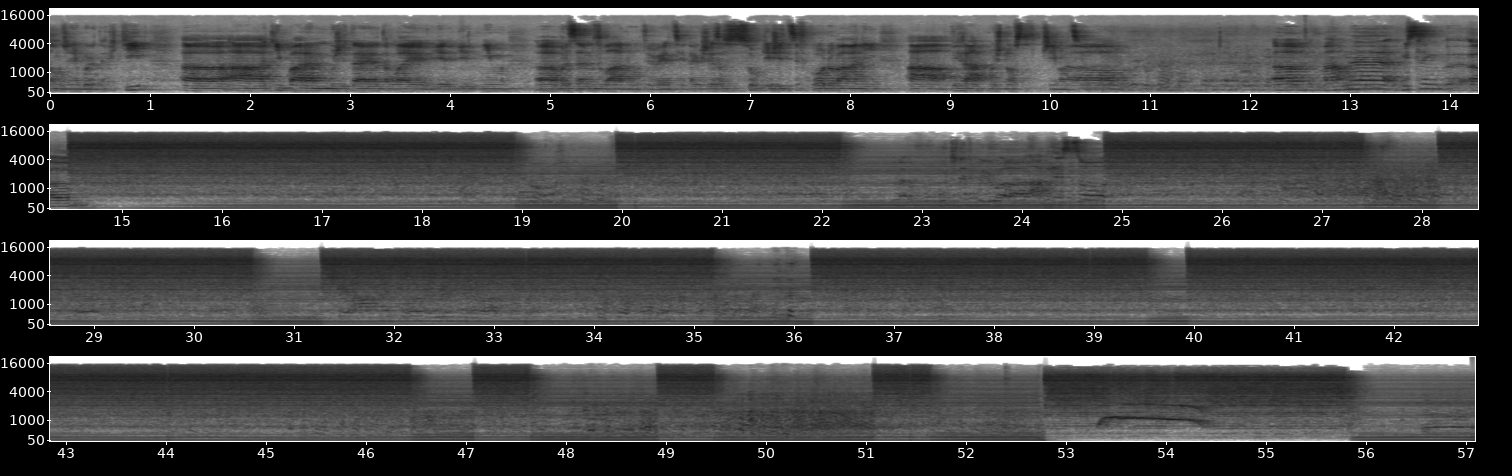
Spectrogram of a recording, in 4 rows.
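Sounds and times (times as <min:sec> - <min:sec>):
electronic buzz over loudspeakers: 0:00.0 - 0:57.0
faint voices: 0:16.7 - 0:20.4, 0:21.0 - 0:36.2, 0:45.1 - 0:52.8.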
